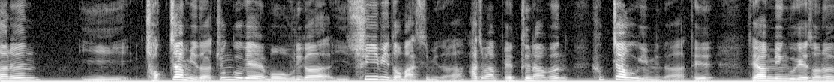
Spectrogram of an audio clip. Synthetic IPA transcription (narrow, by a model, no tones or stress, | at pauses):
nɯn | i | t͡ɕʌk̚t͡ɕ͈amɲidat͡ɕ͈ʰuŋɡuɡe̞mwʌuɾiɡa | isʰuibitʌma̰ns͈ɯmɲidahad͡ʑimanpe̞tʰɯnamɯn | hɯk̚t͡ɕ͈aɡuɡimɲidate | te̞ɦanminɡuɡe̞s̬ʰʌnɯ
